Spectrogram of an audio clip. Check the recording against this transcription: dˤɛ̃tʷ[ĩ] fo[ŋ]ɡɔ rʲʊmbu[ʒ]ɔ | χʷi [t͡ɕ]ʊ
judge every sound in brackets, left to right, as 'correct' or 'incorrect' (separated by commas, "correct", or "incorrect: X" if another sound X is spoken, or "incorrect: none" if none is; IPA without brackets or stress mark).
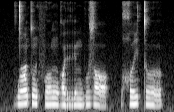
correct, correct, incorrect: z, incorrect: t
